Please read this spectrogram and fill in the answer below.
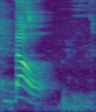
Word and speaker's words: dough: डव, D-O-U-G-H, डव. इसे हम pronounce करेंगे डव.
